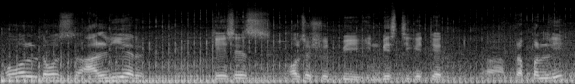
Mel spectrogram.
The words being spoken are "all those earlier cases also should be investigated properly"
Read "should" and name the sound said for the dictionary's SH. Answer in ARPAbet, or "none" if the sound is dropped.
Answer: SH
